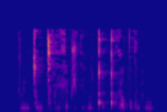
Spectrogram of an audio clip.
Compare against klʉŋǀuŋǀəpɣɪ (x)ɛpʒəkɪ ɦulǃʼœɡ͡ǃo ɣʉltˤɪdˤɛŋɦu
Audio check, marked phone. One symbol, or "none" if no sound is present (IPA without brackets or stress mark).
x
